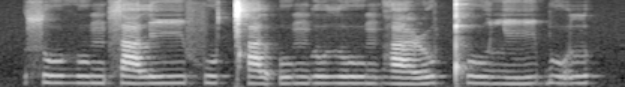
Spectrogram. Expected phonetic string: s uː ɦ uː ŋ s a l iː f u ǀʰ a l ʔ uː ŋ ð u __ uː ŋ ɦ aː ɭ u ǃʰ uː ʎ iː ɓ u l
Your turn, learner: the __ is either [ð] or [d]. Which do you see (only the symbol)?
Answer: ð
